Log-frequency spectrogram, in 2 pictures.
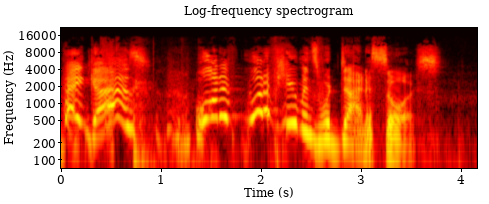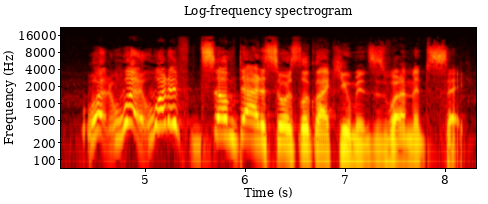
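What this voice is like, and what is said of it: Imitates another person's voice. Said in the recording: “Good Baldwin impression.”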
